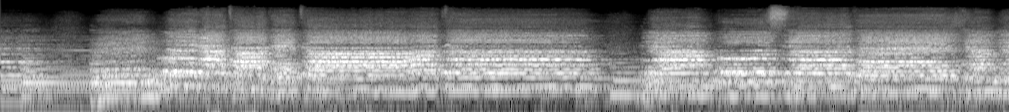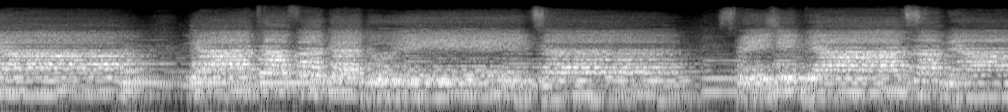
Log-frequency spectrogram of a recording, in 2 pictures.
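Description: Large mixed choir singing a hymn in full harmony with piano accompaniment, in long phrases with short breaks between them.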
